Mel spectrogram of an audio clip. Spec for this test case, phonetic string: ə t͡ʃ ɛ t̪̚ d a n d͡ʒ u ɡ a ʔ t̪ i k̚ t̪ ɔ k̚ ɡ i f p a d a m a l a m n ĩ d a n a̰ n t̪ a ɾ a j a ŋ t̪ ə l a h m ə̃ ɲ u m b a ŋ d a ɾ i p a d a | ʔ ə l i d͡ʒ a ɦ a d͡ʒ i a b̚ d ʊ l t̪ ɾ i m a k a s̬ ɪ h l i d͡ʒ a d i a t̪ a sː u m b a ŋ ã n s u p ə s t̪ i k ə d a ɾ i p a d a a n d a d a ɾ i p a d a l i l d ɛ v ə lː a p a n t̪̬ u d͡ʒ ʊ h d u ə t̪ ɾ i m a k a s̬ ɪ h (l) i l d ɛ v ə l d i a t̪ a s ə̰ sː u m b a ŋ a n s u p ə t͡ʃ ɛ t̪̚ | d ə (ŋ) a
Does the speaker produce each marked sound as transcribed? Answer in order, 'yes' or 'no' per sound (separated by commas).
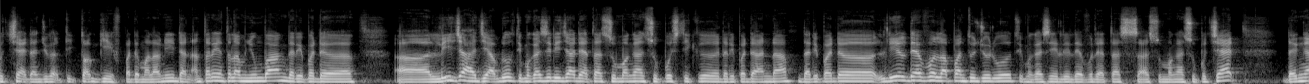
yes, yes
